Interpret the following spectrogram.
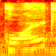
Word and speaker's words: quiet: इसे quiet pronounce करते हैं, quiet नहीं कहते.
